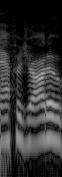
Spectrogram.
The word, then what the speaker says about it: affogato: And it was It's like, called an affogato, Kristen.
